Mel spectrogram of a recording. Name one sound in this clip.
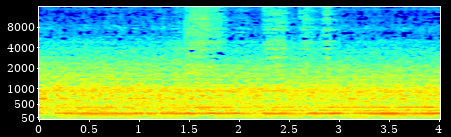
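A metal spatula scrapes across a cold metal plate.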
